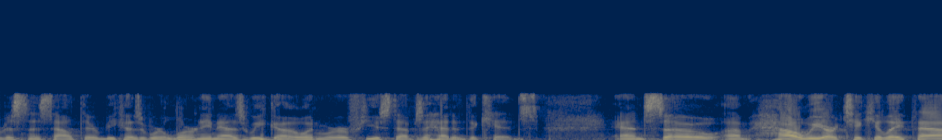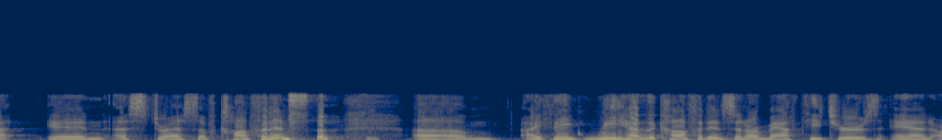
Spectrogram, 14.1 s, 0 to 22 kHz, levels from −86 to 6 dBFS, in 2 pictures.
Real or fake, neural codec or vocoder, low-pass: fake; vocoder, 22.05 kHz, 80 mel bands, Vocos; 7.2 kHz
